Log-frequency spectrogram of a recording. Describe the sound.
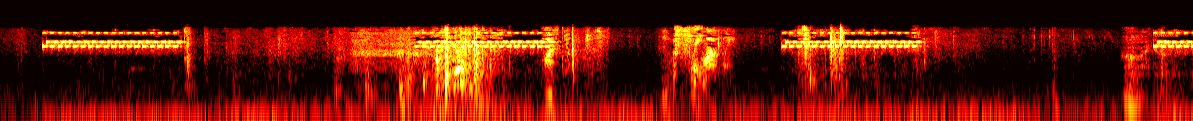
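A phone line rings out with an outgoing ringback tone, four repeated electronic rings in a steady rhythm, with muffled rustling and faint voice sounds between them.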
